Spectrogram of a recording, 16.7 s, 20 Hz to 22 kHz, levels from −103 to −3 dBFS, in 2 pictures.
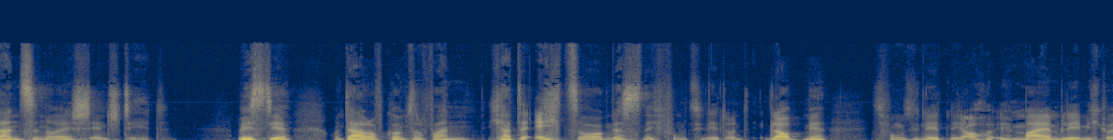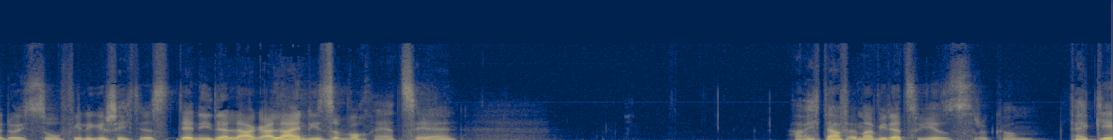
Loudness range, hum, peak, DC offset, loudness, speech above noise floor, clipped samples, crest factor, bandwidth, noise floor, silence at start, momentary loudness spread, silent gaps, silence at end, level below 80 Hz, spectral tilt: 6 LU; none; -12 dBFS; under 0.1%; -33 LUFS; 51 dB; under 0.1%; 22 dB; 15 kHz; -84 dBFS; 0 s; 17 LU; none; 0 s; -74 dBFS; -6 dB/octave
